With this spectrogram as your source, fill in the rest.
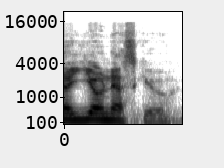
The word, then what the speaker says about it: Ionescu: Sabrina Ionescu is the proper pronunciation. Thank you. Scott, we have gotten that wrong on the podcast before. So I have to go apparently. Ionescu.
